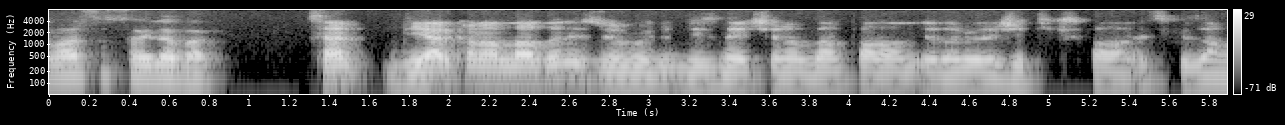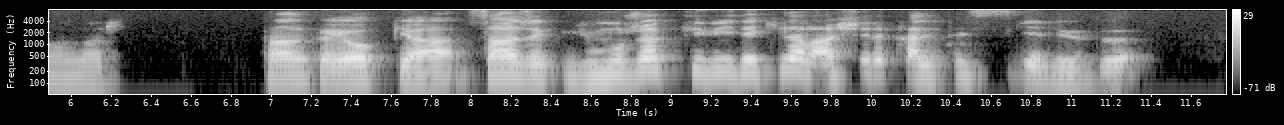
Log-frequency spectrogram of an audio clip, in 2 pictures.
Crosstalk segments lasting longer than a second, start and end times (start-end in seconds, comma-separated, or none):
none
